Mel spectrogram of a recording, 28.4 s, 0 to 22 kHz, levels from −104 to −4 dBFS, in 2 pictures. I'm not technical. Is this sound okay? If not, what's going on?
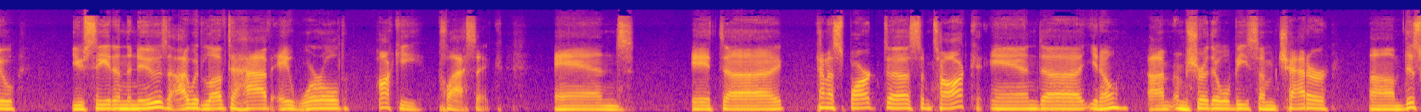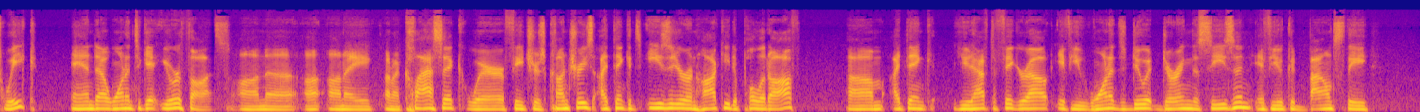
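No, not quite. There are three separate problems.

Throughout the clip there's gain pumping. Loud and soft parts end up closer in level, and the sound comes across as squashed. The likely cause is a microphone level set too high, with an automatic limiter pulling it back down on every loud moment.

At 8.73 to 8.78 s and again at 16.32 to 16.37 s you'll hear short concealed packet loss. A few hundredths of a second of the call didn't arrive in time, so the receiver stretched out the last sound to fill the hole. It comes across as a quick smear or wobble.

At 26.63 s there's a lost packet rebuilt from error correction. One tiny chunk of about 20 milliseconds went missing, and the system replayed a rougher backup copy of it. You won't hear a gap, just a brief grainy, rougher moment.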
